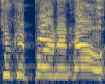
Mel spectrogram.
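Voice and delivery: very high, shrill, loud yell. Retelling a ride as it starts going up, imitating Mayor yelling. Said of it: "he's like yelling".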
